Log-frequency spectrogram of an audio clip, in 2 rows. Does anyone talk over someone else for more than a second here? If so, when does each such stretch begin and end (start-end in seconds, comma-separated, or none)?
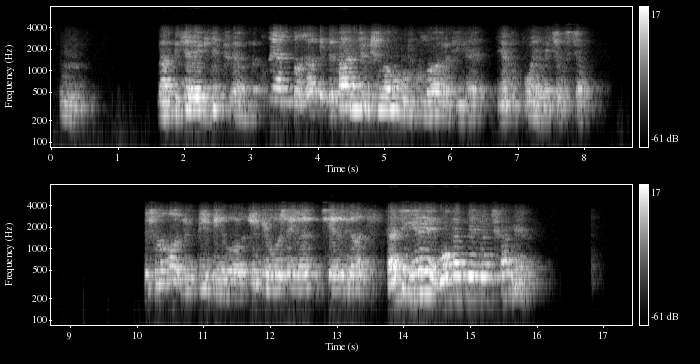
none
